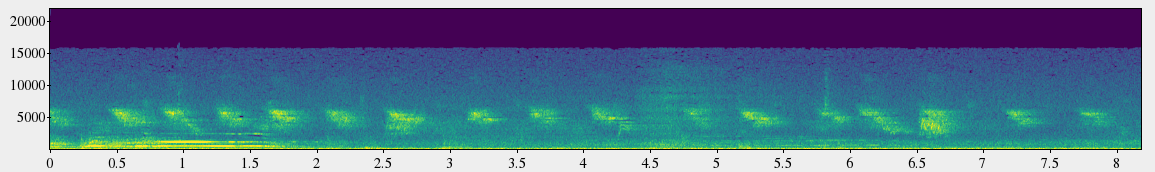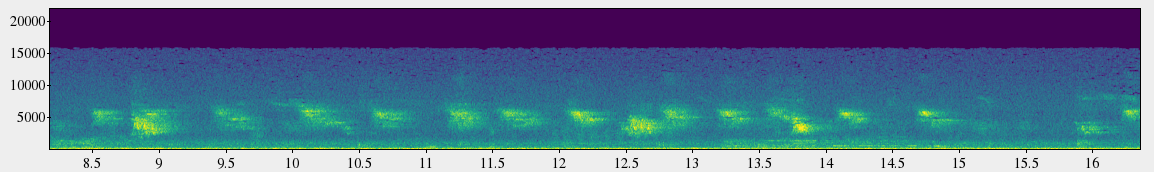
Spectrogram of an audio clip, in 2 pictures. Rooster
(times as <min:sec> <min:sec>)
0:00.0 0:01.9, 0:04.8 0:06.6, 0:13.2 0:15.1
